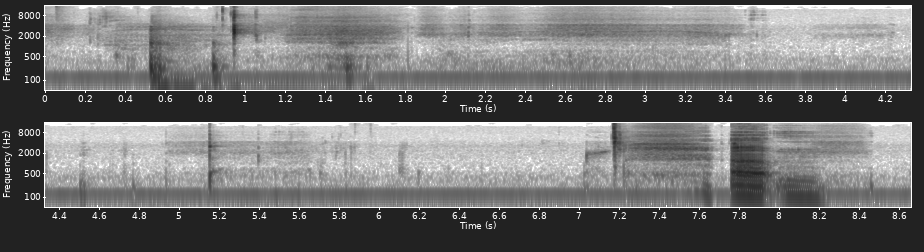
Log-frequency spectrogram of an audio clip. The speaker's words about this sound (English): while … sips it again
